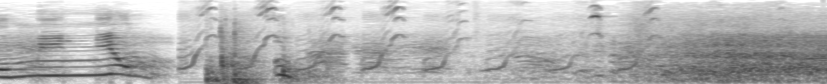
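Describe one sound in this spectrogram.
Guinea pigs squeak in quick rising chirps.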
